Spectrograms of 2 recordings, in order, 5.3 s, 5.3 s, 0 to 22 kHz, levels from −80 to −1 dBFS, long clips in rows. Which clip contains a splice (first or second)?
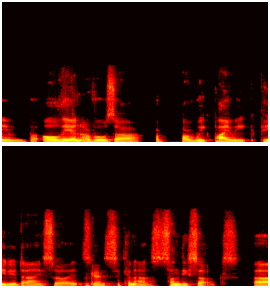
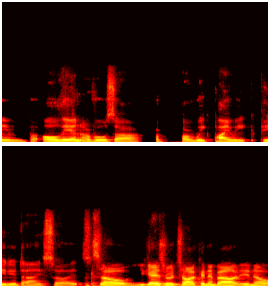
second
